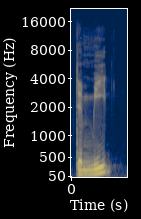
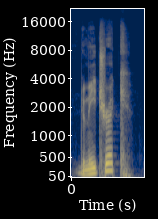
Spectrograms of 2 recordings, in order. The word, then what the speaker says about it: Dmytryk: So Edward and then last name Dmytryk. Dmytryk from an adaptation by Emmett Lavery of the book Education for Death.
